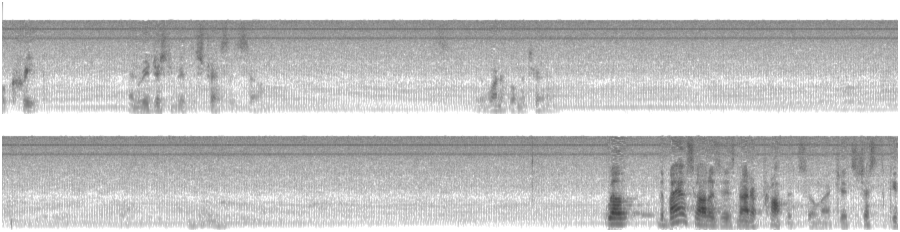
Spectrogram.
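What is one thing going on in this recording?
A man speaks through a microphone in an echoing hall, in short bursts with long pauses.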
